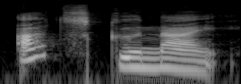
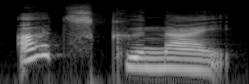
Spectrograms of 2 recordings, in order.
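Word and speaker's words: 熱くない: For group one, it's pronounced as atsukunai. atsukunai The pitch drops right after the first mora.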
